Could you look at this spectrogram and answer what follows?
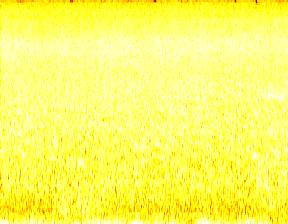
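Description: Wind buffeting the microphone over a steady wash of beach surf, with uneven low rumbles from the gusts.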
